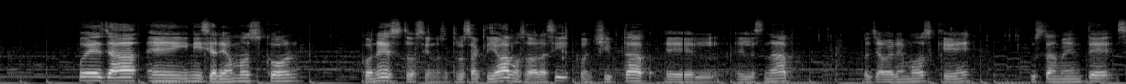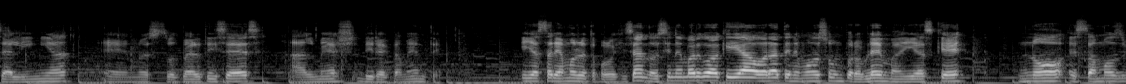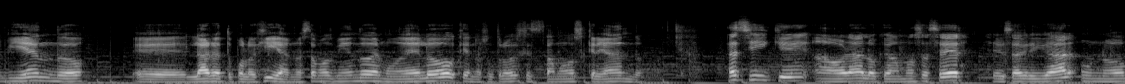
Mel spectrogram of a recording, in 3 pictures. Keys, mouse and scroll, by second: 3.5-5.6 middle drag, 5.6 shift+Tab, 8.2 click, 8.7 click, 10.2 click, 10.5 click, 12.0 click, 12.5 click, 14.4 click, 14.8 click, 16.4-19.3 middle drag.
